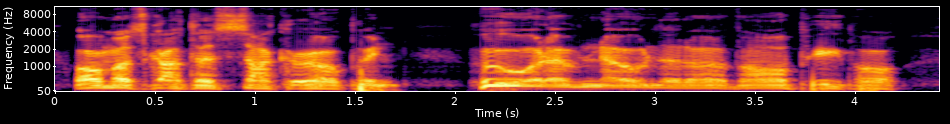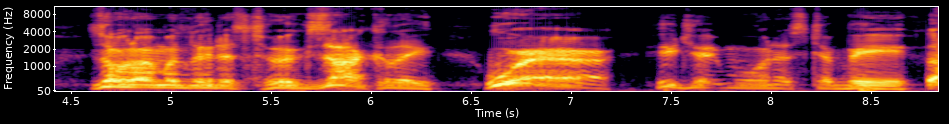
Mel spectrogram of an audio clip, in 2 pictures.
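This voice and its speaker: A put-on character voice is used here. It keeps to a moderate pace. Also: man. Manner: furious, arrogant, barking orders.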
